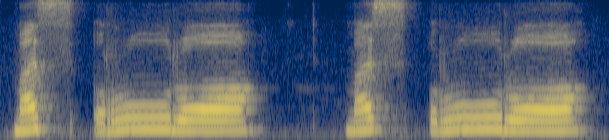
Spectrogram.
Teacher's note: پیچھے سین کو موٹا نہیں کرنا، اس کو صاد نہیں بنانا، مس سین میں ہمس ہوگا سیٹی کی آواز کے ساتھ ، مس آگے را کو مفخم کر دیں گے، مسرورا، مسرورا،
